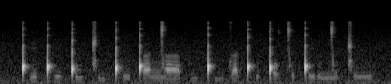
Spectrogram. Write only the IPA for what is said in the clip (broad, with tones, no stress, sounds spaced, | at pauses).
ǃʼ e˦ ǃʰ e˨ ǃ u˦ ǁ i˨ ǃʼ ø˨ ǃ a˦ ŋ͡ǀ aː˨ f i˦ ǃʼ i˨˦ d a˦ ǃʰ ʊ˦ ǃ ɔ˨ ǀ ə˨ ǃ e˦ ɾ ʊ˨ ŋ͡ǀ ə˨ ǁ øː˨˦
